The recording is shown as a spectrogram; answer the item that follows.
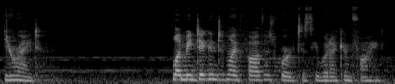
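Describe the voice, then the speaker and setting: A woman's voice: medium pitch, fairly even intonation, fairly bright tone, faint music behind, close to an everyday voice. A woman voicing a grieving young scientist. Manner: hesitant, halting, emotional. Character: grieving young female scientist, daughter of a lost researcher. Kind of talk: video game dialogue.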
